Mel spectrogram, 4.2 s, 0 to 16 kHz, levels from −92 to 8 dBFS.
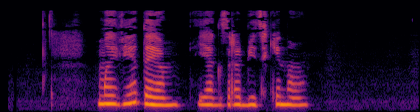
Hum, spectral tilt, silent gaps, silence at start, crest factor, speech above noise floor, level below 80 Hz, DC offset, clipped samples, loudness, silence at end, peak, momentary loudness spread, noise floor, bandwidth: none; -3.5 dB/octave; none; 0.95 s; 18 dB; 45 dB; -78 dBFS; under 0.1%; under 0.1%; -24 LUFS; 1.15 s; -8 dBFS; 10 LU; -68 dBFS; 11.5 kHz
